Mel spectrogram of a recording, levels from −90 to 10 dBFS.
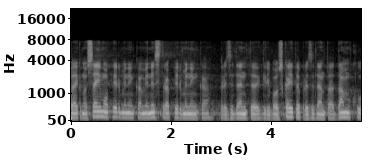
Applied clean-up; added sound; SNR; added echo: none; none; none; none.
